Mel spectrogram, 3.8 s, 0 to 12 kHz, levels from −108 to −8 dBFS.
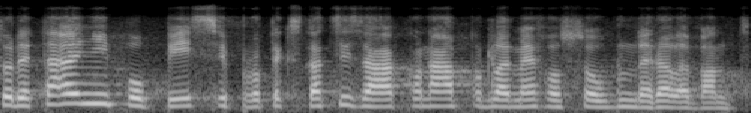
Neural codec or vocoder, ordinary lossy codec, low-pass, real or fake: codec, 16 kHz, 0.8 kbps, ZipCodec; Opus, 32 kbps; 7.2 kHz; fake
